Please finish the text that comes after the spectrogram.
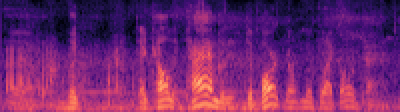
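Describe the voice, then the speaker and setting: A man in his fifties with a Southern US accent, rambling in a folksy, halting way during a casual outdoor livestream. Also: mid-range voice, lively intonation, highs cut off. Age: 50s. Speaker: homesteading livestream host, logger. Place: outdoors on a rural roadside. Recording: outdoor noise with birds. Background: birds and rural outdoor ambience.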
